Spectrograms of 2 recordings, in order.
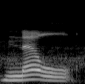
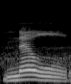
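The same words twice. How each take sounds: Both takes have the same delivery.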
